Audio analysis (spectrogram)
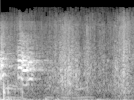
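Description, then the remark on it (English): Akakai birds give sharp, harsh alarm calls warning of intruders from high overhead in the canopy of a remote corner of the Amazon rainforest, a quick burst of repeated cries over a steady hiss of forest ambience. “In this remote corner of the forest, high overhead in the canopy, akakai birds warn of intruders as our footsteps crunch dead leaves on the forest floor.”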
